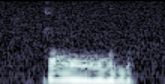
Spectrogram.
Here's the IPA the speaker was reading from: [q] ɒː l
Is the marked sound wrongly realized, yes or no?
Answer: no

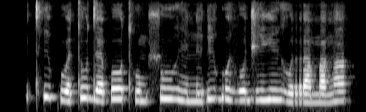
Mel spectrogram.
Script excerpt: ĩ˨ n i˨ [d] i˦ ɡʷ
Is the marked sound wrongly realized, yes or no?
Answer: yes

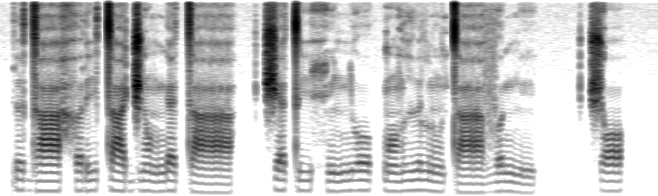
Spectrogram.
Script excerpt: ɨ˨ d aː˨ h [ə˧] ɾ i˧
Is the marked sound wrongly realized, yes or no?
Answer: no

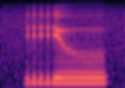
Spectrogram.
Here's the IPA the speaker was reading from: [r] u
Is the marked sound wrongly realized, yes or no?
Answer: yes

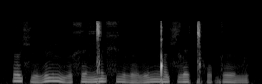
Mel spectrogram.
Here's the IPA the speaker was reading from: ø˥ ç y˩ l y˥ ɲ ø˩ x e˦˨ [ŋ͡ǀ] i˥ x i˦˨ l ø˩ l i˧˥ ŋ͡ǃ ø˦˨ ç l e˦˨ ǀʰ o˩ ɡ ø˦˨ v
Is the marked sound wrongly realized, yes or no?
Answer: no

